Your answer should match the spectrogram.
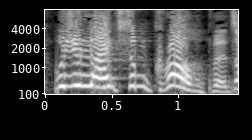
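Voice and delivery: a dad voicing his little daughter as a grand English hostess, high and loud; hammed-up English hostess. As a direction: play the grand lady of the house. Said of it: "And she said".

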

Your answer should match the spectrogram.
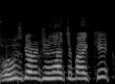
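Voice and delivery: high, fast indignant outburst; hammed-up royal outrage, rushed; mad king. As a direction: demand it as an angry king. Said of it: "And king gets mad".

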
